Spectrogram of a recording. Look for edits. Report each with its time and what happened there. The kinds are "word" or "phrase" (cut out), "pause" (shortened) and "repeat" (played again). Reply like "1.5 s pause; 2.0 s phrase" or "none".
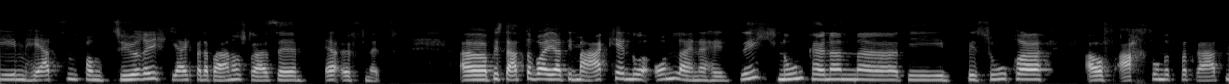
none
